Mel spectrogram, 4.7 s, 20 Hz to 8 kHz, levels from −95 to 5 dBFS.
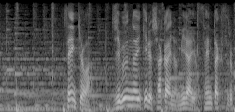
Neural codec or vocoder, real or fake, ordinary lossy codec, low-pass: none; real; none; 7.2 kHz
